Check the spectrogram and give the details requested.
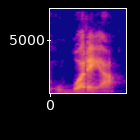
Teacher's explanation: The words what do you and the question what do you need got reduced to what ya.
